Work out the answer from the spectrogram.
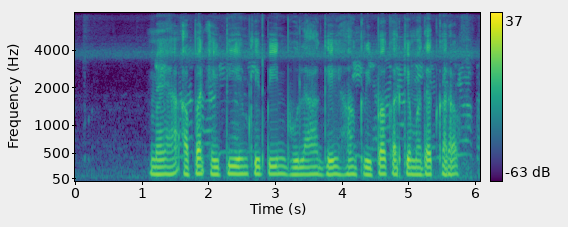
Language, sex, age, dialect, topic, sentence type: Chhattisgarhi, male, 18-24, Western/Budati/Khatahi, banking, statement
